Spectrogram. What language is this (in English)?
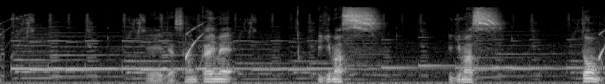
Japanese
